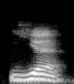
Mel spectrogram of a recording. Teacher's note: tempat keluarnya huruf ya adalah pertengahan lidah bertemu dengan langit-langit atas. Kita lihat gambarnya, ini adalah pertengahan lidah yang hampir bertemu dengan langit-langit atas ya.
